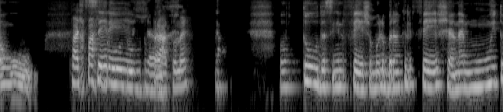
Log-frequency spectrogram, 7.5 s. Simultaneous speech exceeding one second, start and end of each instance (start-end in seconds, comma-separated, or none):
1.2-2.4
